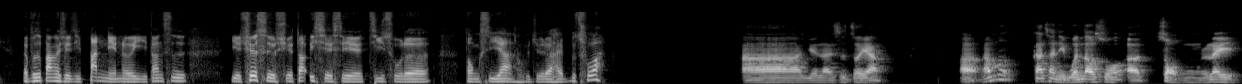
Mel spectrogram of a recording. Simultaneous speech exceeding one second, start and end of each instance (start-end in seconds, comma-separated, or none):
none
